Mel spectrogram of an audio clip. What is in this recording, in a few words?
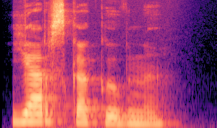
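"ярскакывны", Komi-Zyrian, female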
